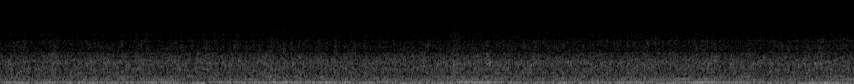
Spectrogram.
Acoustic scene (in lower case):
park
